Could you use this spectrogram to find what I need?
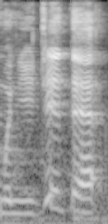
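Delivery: normal talking voice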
